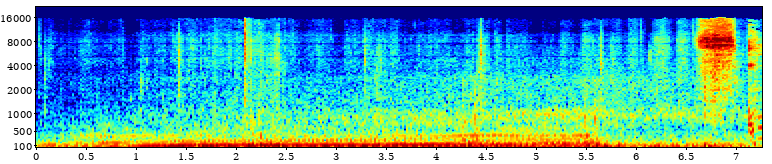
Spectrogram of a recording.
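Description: Audi RS6's 4.2-litre twin-turbo V8 pulling under throttle. The engine note swells over the first second or so, holds steady, then drops off about five and a half seconds in.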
